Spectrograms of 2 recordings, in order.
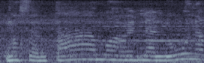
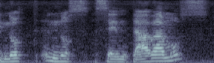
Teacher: the B just goes away completely, and it just becomes two long A's.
